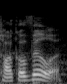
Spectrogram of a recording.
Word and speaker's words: Taco Villa: Because in Spanish, two L's together makes the "ya" sound, right? Yeah, right. But supposedly it's pronounced Taco Villa.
